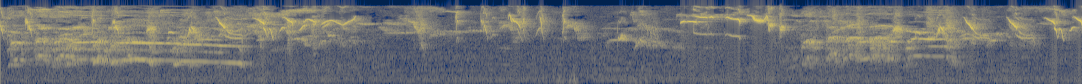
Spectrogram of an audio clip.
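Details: A Vietnamese and an Indonesian Oriental magpie-robin compete in song, trading long clear whistles, falling slurs and crisp chips, quieting briefly midway before another vigorous burst of varied phrases.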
